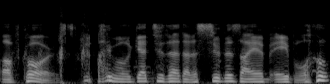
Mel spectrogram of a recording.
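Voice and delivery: mock seventeenth-century aristocrat voice. Retelling a reply at work as a seventeenth century aristocrat. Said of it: "I'm some fucking, like, seventeenth century aristocrat".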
